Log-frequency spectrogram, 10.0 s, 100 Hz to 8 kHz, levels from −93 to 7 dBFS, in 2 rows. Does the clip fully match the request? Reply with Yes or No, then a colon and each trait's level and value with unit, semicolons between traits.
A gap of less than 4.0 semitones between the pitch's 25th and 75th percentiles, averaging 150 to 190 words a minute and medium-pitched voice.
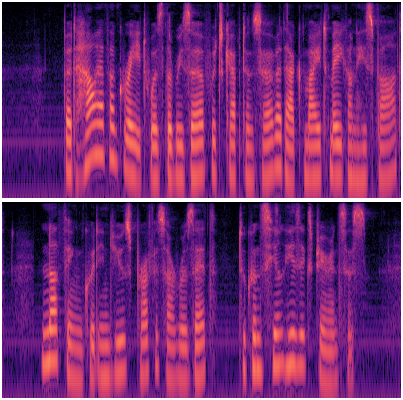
No: average, 3.4 semitones; average, 140 wpm; medium, 165 Hz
